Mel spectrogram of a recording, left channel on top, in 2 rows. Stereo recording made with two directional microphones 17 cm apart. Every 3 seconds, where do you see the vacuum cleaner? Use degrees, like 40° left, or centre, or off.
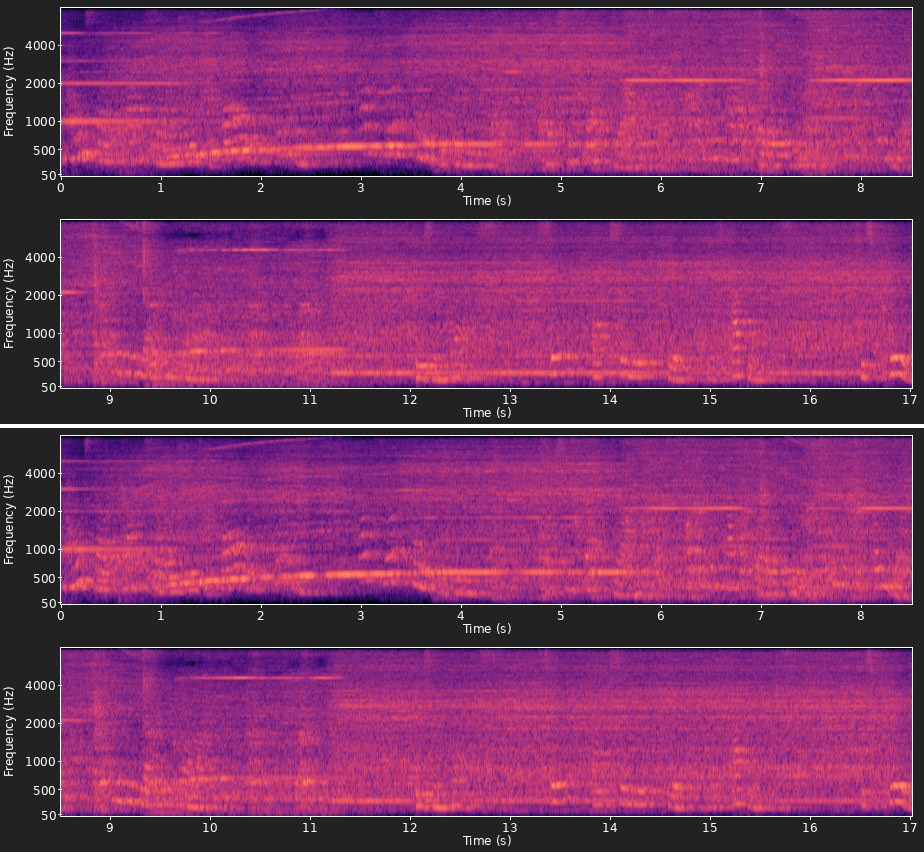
50° right, 30° right, 10° left, centre, 50° right, 50° right.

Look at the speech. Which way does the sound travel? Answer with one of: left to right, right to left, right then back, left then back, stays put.
right to left.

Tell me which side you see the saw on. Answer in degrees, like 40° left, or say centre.
60° right.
